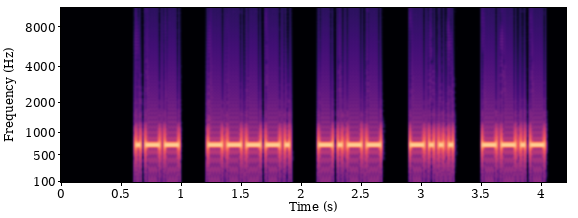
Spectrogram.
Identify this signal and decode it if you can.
Morse code, heard as a keyed tone, about 31 wpm, spaced as for 22 wpm, 700 Hz. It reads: W9YBQ
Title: USA Call Signs - 5 Characters - 2x Character Spacing - 30wpm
